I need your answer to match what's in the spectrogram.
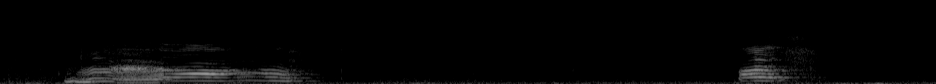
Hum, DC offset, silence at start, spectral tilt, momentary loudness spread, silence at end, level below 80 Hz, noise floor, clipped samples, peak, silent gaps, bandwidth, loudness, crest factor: none; under 0.1%; 0 s; -7 dB/octave; 28 LU; 0.35 s; -64 dBFS; -67 dBFS; under 0.1%; -28 dBFS; none; 6.4 kHz; -41 LUFS; 18 dB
